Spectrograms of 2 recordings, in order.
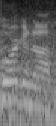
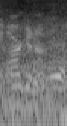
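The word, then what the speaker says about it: Argonath: I was going to say the Gorgonoth, but it's actually the Argonoth.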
